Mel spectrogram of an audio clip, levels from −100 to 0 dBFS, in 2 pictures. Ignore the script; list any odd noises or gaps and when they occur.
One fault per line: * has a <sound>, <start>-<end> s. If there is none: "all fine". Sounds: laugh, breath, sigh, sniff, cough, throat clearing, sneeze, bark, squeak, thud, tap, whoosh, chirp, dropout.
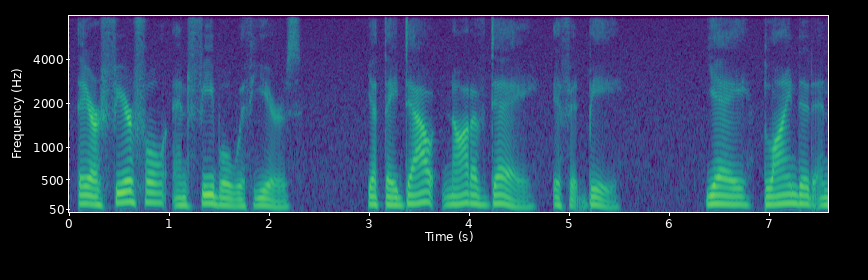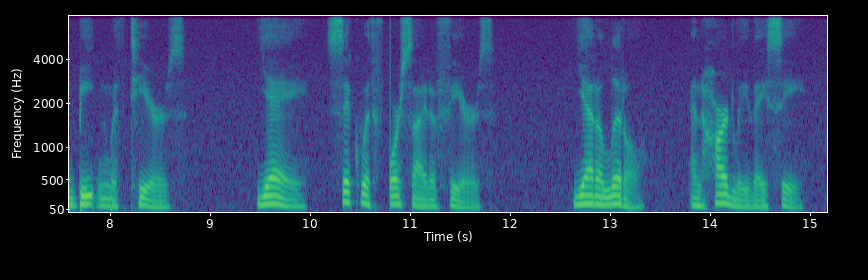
* has a dropout, 10.7-10.8 s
